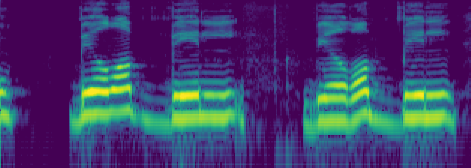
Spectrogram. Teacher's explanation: برب میں جو راہ ہے، راہ کو موٹا کرنا ہے، با کے اوپر تشدید ہے، تشدید کے اوپر زور دینا ہے۔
